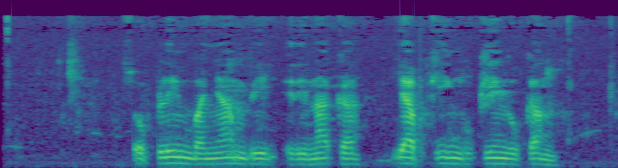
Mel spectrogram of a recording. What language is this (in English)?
Southern Pastaza Quechua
